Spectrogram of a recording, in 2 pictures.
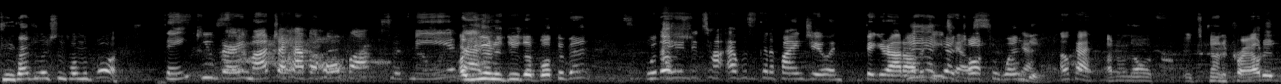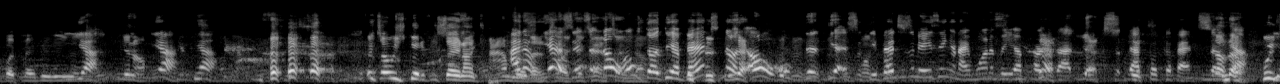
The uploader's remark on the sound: Live from Podfest 2024. Going live on my first walk around Podfest. This year I give a brief tour of the grounds before heading inside. Livestreamed and recorded with StreamYard.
